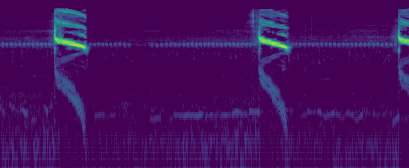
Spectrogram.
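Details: Female Japanese white-eye giving her 'chíu' call to lure a male into song: three strong, bright notes each falling steeply in pitch, roughly two seconds apart, with a continuous faint high whine behind.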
